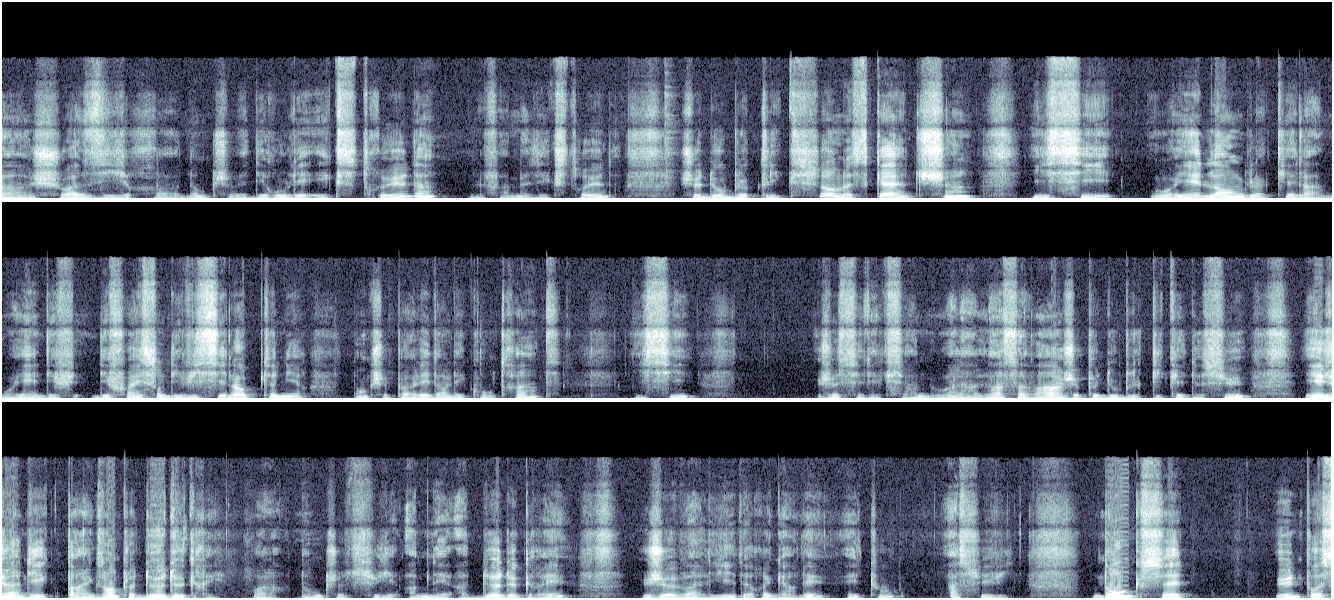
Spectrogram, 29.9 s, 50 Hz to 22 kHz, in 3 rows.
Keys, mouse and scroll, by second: 0.7-1.0 scroll down 2, 3.0 click, 6.0 click, 12.3 click, 13.4-14.6 scroll down 3, 16.0 click, 18.1 click, 20.9 KP_2, 21.2 Return, 23.6 click, 24.7 click, 26.6-28.9 drag.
